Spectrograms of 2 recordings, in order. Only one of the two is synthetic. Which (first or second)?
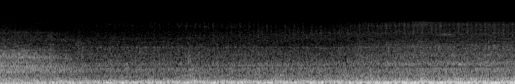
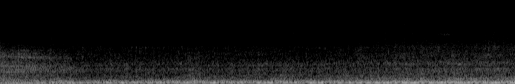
second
